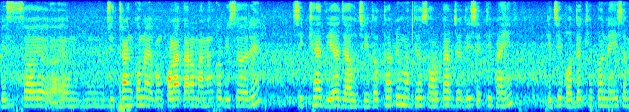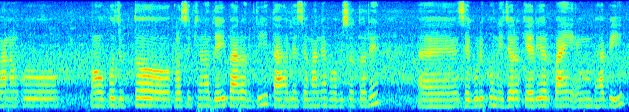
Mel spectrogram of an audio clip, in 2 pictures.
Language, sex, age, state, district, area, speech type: Odia, female, 45-60, Odisha, Koraput, urban, spontaneous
